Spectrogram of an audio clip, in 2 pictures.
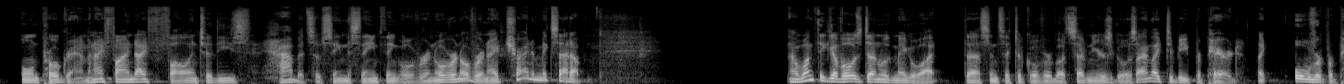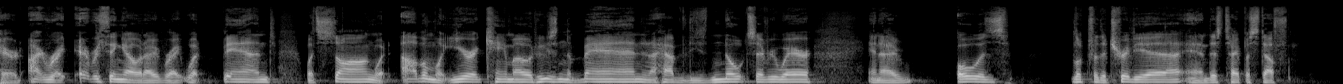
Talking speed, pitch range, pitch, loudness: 205 wpm, 85-120 Hz, 105 Hz, -23 LUFS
